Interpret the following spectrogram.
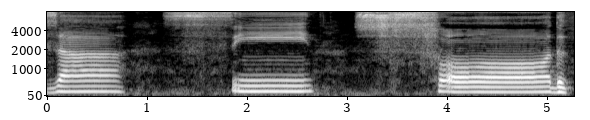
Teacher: تینوں میں شروع میں سیٹی کی آواز نکالنی ہے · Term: سختی والے حروف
